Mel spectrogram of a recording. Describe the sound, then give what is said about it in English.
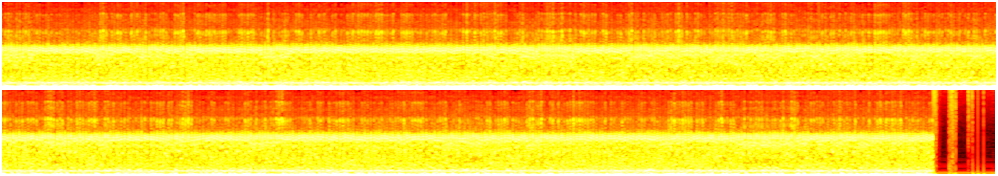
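A loud, steady triple-FM modular synthesizer drone patch, run through a Chopping Kinky module, with a dense, gritty buzzing texture and a low, sustained pitch holds unchanged for about twenty seconds, then cuts off abruptly. No one speaks. “Triple FM Drone and Ambient Patch”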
